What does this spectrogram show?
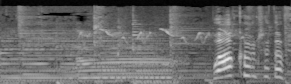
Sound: cow mooing

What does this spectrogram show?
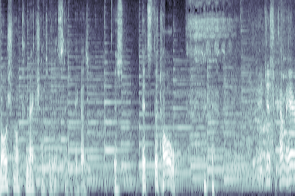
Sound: laughing

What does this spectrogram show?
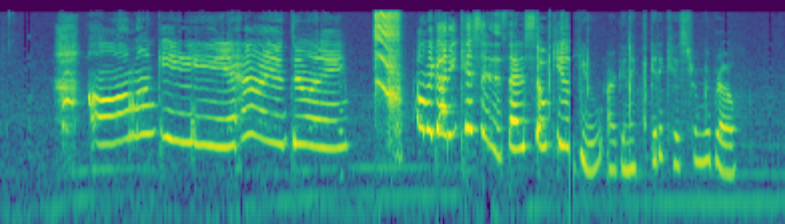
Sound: kisses

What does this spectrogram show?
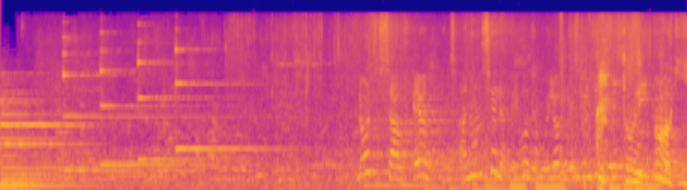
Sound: airport announcement

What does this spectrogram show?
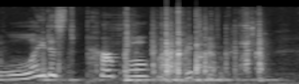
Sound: marker case rattles

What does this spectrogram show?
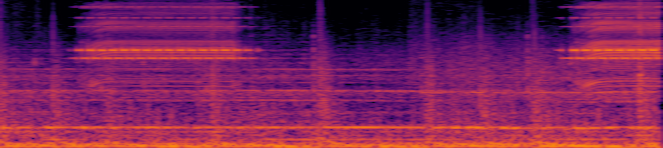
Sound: phone rings

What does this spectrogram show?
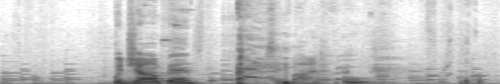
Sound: laugh

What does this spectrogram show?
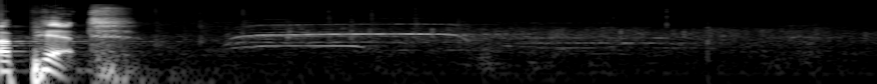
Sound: cheers and applause

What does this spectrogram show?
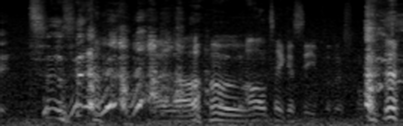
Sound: laughing

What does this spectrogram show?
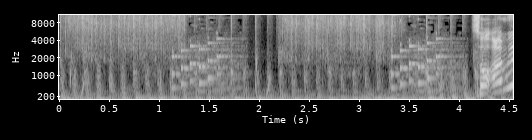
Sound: magical warbling

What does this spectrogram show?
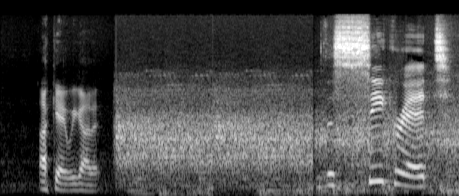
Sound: traffic flowing

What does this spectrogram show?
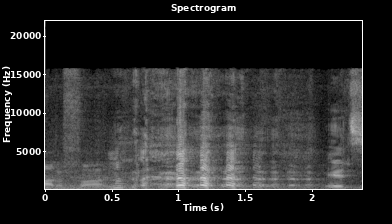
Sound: laughing

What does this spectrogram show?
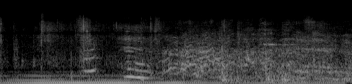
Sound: sighs

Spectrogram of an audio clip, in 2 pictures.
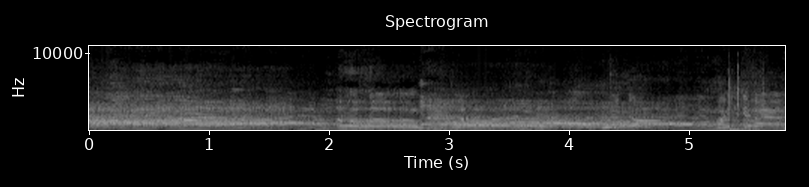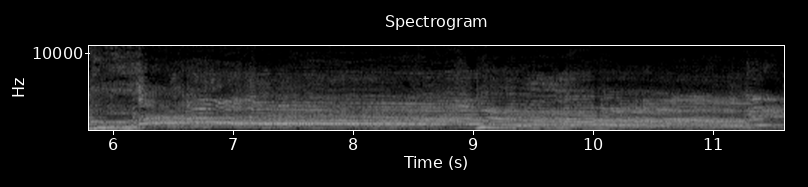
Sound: yelling

